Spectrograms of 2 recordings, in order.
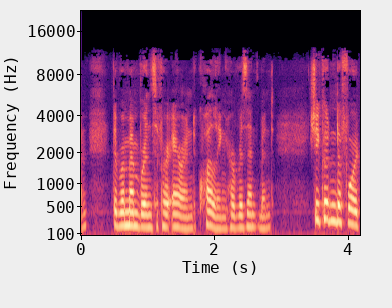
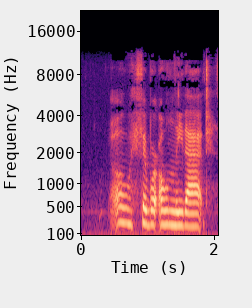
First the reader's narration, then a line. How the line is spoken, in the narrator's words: sighed Anne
